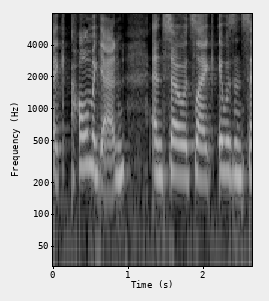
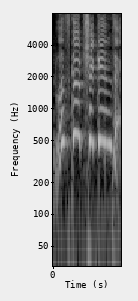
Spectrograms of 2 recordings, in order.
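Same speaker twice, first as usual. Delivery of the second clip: high singsong let's go, chickens; breezy lilt like herding chicks; mocking husband; 13 semitones higher than usual. Mocking Daryl herding the chickens home, high singsong. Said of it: "like, went".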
